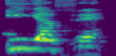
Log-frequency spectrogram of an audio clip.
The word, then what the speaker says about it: Iavé: O J, ele é pronunciado como I. Então, quando você tem o J na língua latina, você pronuncia como I. Por isso é que vem a corruptela do nome Iavé.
